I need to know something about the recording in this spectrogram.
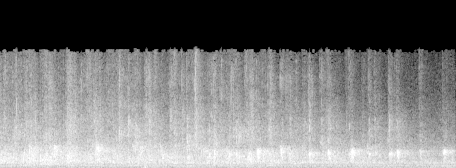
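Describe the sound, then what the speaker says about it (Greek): Applause from an audience at a makeup demonstration event, a steady wash of clapping from many hands, fairly distant and soft throughout. "την Ιωάννα, με ένα θερμό χειροκρότημα."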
